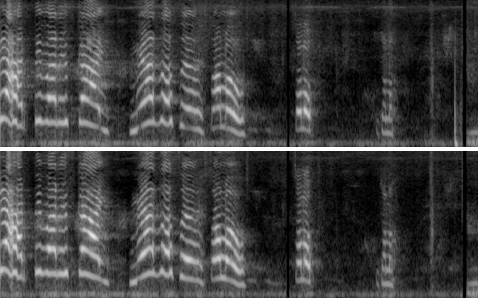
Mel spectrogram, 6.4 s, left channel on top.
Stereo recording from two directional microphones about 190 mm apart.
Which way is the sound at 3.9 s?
10° right (ahead or behind).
